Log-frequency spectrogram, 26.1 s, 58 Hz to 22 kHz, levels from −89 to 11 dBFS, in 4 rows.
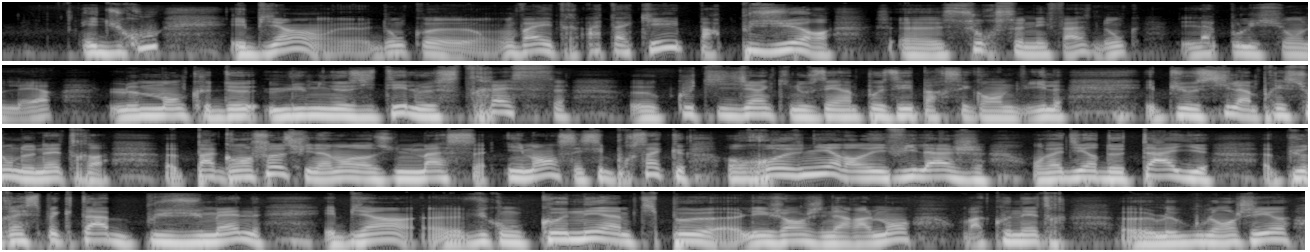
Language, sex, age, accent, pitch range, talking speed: French, male, 20-39, French, 120-150 Hz, 200 wpm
